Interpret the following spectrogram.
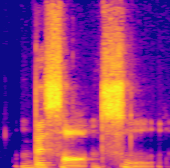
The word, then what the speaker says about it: Besançon: Well, people in the news say Besançon, but when I pull up like a French pronunciation, Besançon, France. That sounds like tienes como 20 años que you don't blow your nose.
